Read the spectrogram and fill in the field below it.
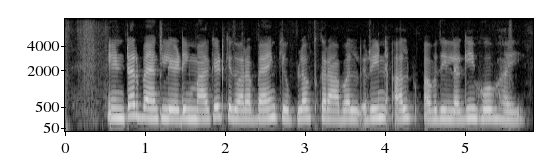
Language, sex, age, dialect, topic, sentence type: Magahi, female, 18-24, Central/Standard, banking, statement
